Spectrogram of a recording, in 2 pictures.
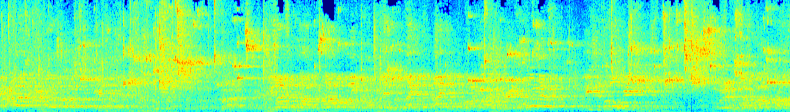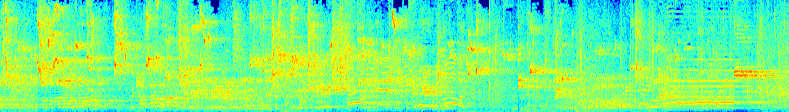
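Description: Basketball game play in a large, echoing gym: the ball bouncing on the hardwood court, with players' and coaches' shouts and voices throughout and a few brief squeaks near the end.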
